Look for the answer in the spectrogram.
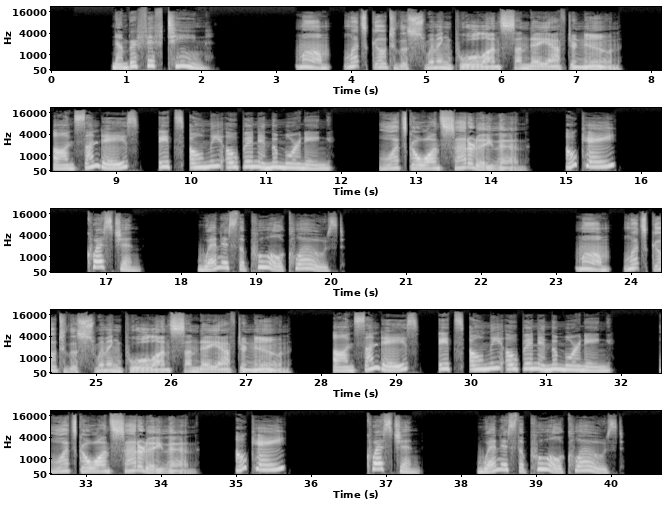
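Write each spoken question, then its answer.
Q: When is the pool closed?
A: On Sunday afternoons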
